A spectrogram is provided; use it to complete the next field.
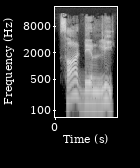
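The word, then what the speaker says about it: suddenly: আমরা জানি বড় বড় শব্দের শেষে যদি ওয়াই থাকে তখন সেই ওয়াই এর জন্য হস্যিকার সাউন্ড করতে হয়, এটাকে মনে রাখবা। তাই ওয়াই এর জন্য হস্যিকার। এবার একসঙ্গে উচ্চারণ করো, সাডেনলি, সাডেনলি, এরকম করে উচ্চারণ করতে হবে।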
